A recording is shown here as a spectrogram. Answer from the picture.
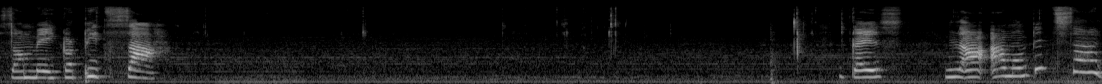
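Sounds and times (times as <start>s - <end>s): low steady hum: 0.0s - 11.0s
child chewing: 4.9s - 6.8s.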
